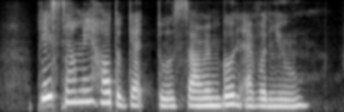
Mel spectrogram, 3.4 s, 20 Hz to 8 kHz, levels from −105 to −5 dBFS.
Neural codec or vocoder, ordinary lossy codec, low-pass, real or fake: codec, 16 kHz, 4 kbps, FreqCodec, smaller model; none; none; fake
